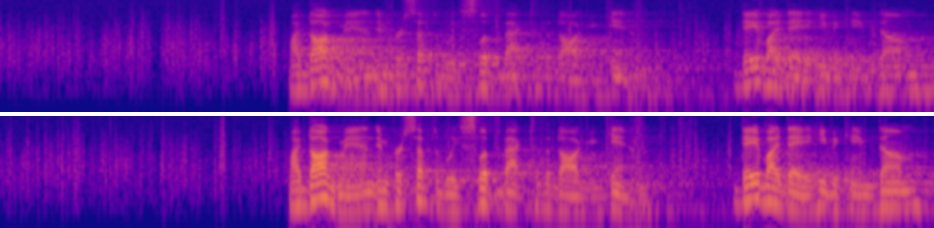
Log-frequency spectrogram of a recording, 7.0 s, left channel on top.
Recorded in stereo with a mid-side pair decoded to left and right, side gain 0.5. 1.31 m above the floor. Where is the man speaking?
50° right, 0.8 m.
